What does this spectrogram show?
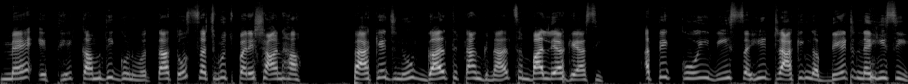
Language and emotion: Punjabi, angry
